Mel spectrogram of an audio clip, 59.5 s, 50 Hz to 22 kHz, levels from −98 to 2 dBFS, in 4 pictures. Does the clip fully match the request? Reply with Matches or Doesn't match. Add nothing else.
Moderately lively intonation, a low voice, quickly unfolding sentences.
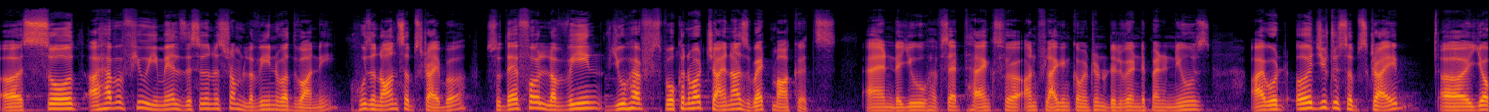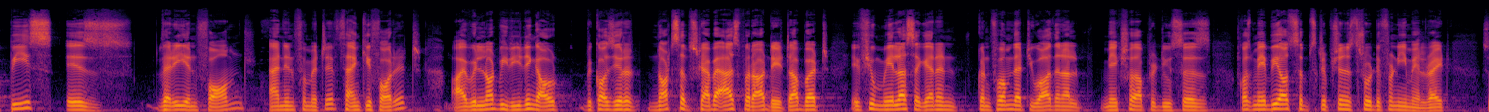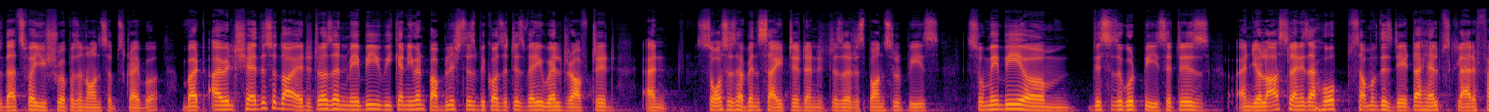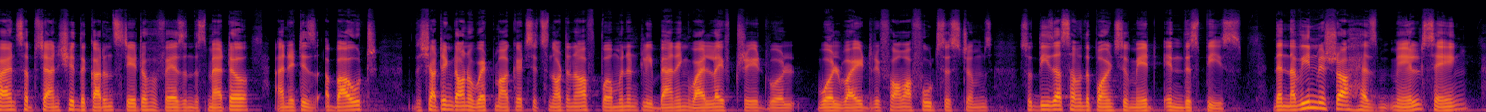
Matches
